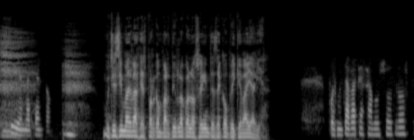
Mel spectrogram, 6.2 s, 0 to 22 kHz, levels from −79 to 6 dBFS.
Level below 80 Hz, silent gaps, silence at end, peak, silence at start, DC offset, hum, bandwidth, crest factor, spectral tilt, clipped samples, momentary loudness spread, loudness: -56 dBFS; 4.18-4.50 s, 4.88-4.93 s; 0.1 s; -8 dBFS; 0 s; under 0.1%; none; 15 kHz; 20 dB; -5 dB/octave; under 0.1%; 15 LU; -28 LUFS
